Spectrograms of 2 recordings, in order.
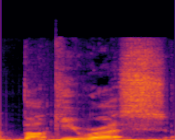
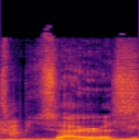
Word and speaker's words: Bucyrus: By the way, this is, welcome to Bucky Russ, Ohio. – It's called Bucky Russ? – That's how you pronounce it? – No, it's Bucyrus.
